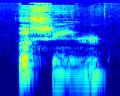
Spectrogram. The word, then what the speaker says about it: Oisin: If it does not have the accent, which you call a fava, it's pronounced usheen. And if it does have the accent, it's pronounced osheen. So the S-I-N is sheen. Usheen or osheen.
